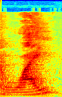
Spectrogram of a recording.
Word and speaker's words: Huay: El caso es que se pronuncia Guay Guay como cuando te asustan y dicen Guay aquí en Yucatán Es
